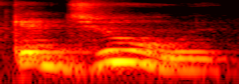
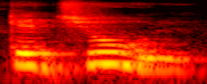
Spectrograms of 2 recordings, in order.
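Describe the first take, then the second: First: It is said in an American accent. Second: The same.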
